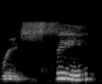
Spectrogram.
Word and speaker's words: receipt: looks good because that's receipt right three c we don't pronounce the p some people do and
